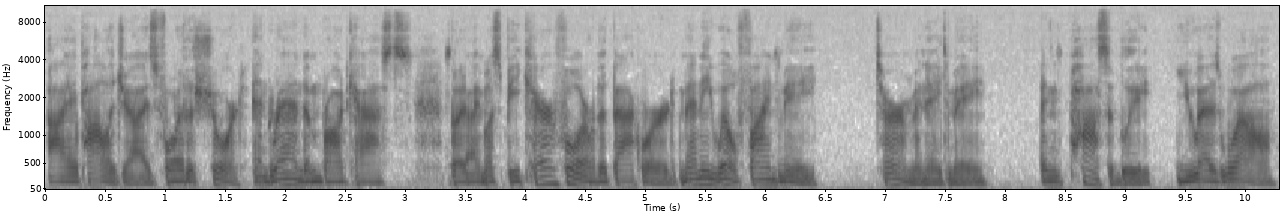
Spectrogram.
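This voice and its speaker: A man playing a wary, earnest underground resistance broadcaster, reading scripted analog horror narration in a deliberate, cryptic way. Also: deep voice, animated, sharp tone, low-quality recording. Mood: guarded warning. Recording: faint hiss and noise.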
